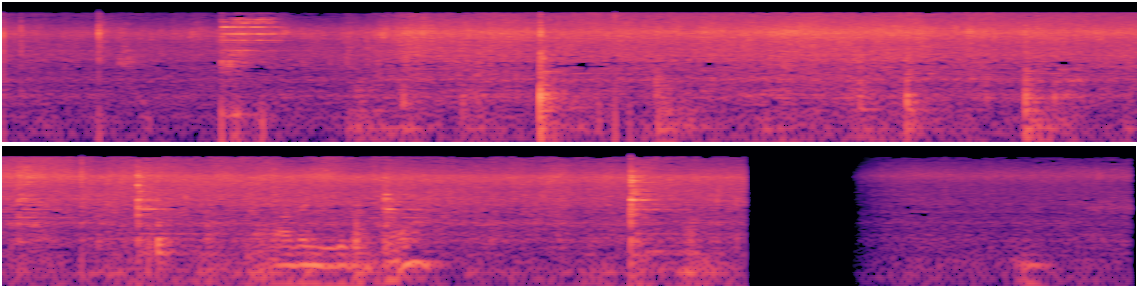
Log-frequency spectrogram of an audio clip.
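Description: Chopped onions, green chillies and ginger-garlic paste sizzling in oil in a stainless-steel pan as they are sautéed, with a steel spoon stirring and now and then clinking against the pan. The sizzle breaks off for a moment near the end, then comes back quieter.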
